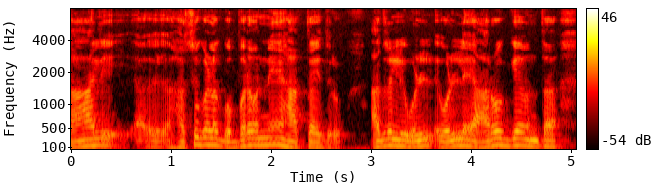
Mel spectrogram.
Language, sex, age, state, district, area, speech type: Kannada, male, 60+, Karnataka, Udupi, rural, spontaneous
